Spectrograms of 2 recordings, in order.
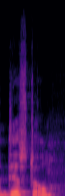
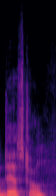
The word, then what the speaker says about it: distal: is going to be the distal or the distill again there's different ways to pronouncing these hitches depending where you're from but I'm going to call it a distal and what's nice about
